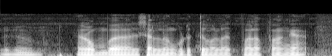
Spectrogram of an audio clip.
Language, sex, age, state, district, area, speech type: Tamil, male, 18-30, Tamil Nadu, Namakkal, rural, spontaneous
